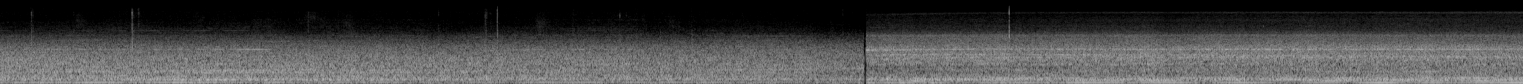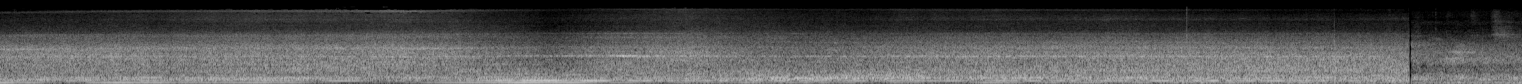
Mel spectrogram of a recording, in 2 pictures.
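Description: Diesel engine of an HST power car running as the train comes into the platform. About nine seconds in, this gives way to a Class 158 diesel multiple unit running steadily at the platform, a little louder about twenty seconds in.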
